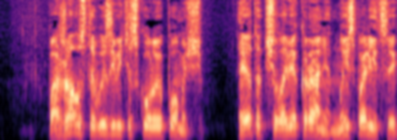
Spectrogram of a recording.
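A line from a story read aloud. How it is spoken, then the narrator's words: Shouting. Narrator (Russian): крикнул Боб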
